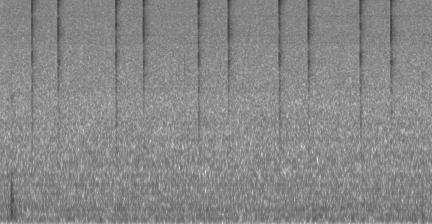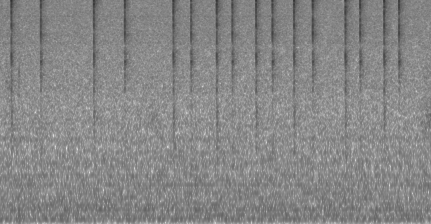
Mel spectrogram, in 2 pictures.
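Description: Small handheld pushbutton switch pressed over and over, each press and release giving a sharp click, so the clicks come in close pairs. The presses come about one a second at first and quicken near the end. Each press steps a four-bit binary counter on an FPGA board.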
